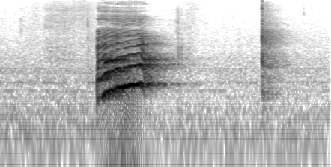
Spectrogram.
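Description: A short, high exclamation "Ah!" in a person's voice, rising in pitch, followed about a second later by a brief puff of breathy noise.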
